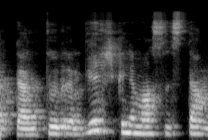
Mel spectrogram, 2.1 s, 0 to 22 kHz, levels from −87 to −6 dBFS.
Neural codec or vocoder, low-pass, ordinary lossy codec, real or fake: codec, 44.1 kHz, 3.4 kbps, Pupu-Codec; 14.4 kHz; Opus, 32 kbps; fake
